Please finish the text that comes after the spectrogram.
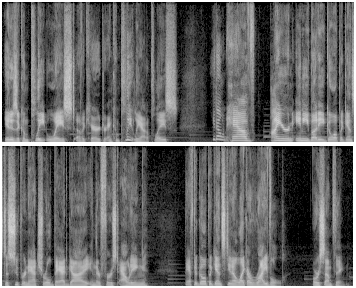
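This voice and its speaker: Chatty man in his forties, slightly high. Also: animated, normal speed, soft background music. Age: 40s. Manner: rambling, self-deprecating, laughs often. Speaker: livestream host. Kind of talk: casual chat with live chat.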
